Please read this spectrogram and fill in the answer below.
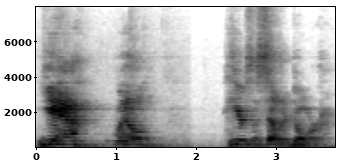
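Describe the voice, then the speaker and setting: A man's voice: high-pitched, extremely slow, pushed and bright, distant mic, heavily acted. An actor playing a brash, plain-spoken skeptical father in a radio horror play, folksy and dismissive. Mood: blustery. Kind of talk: radio horror drama acting. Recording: roomy, off-mic, faint music.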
